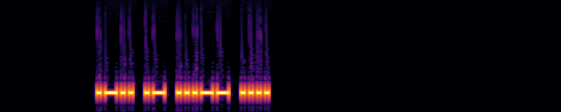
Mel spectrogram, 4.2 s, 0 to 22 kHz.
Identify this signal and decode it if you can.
Morse code, heard as a keyed tone, about 39 wpm, 700 Hz. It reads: LA3H
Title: DXCC-100 Call Signs - 4 Characters - Repeated 3x - 40wpm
